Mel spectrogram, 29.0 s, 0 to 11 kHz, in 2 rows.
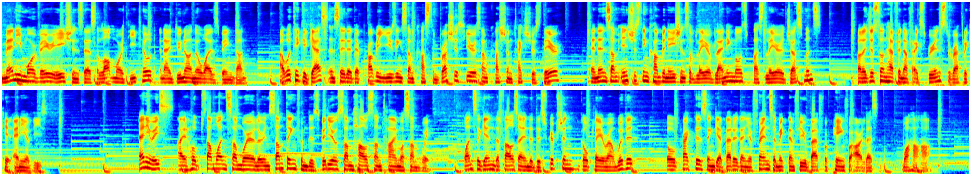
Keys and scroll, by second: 2.0 ctrl+z, 5.1 ctrl+z, 8.5 ctrl+z, 12.6 ctrl+z, 15.1 ctrl+z, 18.8 ctrl+z, 22.2 ctrl+z, 22.5 ctrl+z, 23.3 ctrl+z, 23.7 ctrl+z, 24.4 ctrl+z, 25.0 ctrl+z, 26.0 ctrl+z, 26.4 ctrl+z, 26.9 ctrl+z, 28.5 ctrl+z.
